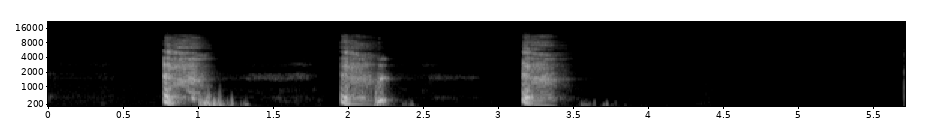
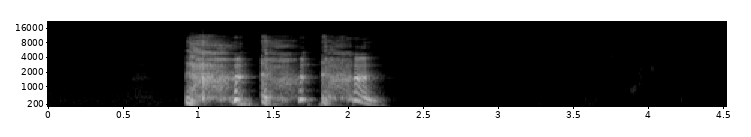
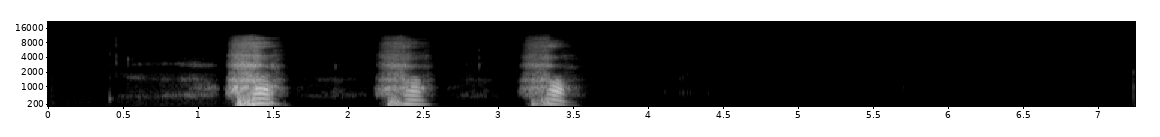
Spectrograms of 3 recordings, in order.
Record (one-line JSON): {"three_cough_length": "5.7 s", "three_cough_amplitude": 24943, "three_cough_signal_mean_std_ratio": 0.26, "cough_length": "4.5 s", "cough_amplitude": 27903, "cough_signal_mean_std_ratio": 0.31, "exhalation_length": "7.3 s", "exhalation_amplitude": 27884, "exhalation_signal_mean_std_ratio": 0.22, "survey_phase": "alpha (2021-03-01 to 2021-08-12)", "age": "45-64", "gender": "Female", "wearing_mask": "No", "symptom_cough_any": true, "symptom_fatigue": true, "symptom_fever_high_temperature": true, "symptom_change_to_sense_of_smell_or_taste": true, "symptom_loss_of_taste": true, "symptom_onset": "4 days", "smoker_status": "Never smoked", "respiratory_condition_asthma": false, "respiratory_condition_other": false, "recruitment_source": "Test and Trace", "submission_delay": "2 days", "covid_test_result": "Positive", "covid_test_method": "RT-qPCR", "covid_ct_value": 11.7, "covid_ct_gene": "ORF1ab gene", "covid_ct_mean": 12.1, "covid_viral_load": "110000000 copies/ml", "covid_viral_load_category": "High viral load (>1M copies/ml)"}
